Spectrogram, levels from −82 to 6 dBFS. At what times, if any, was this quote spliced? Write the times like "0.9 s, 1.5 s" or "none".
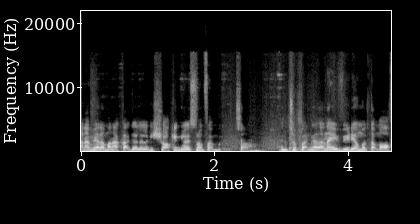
3.1 s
